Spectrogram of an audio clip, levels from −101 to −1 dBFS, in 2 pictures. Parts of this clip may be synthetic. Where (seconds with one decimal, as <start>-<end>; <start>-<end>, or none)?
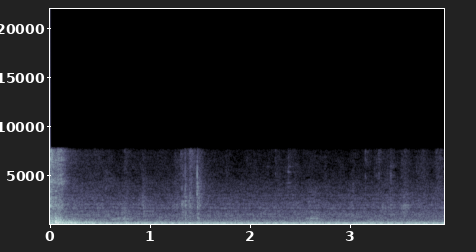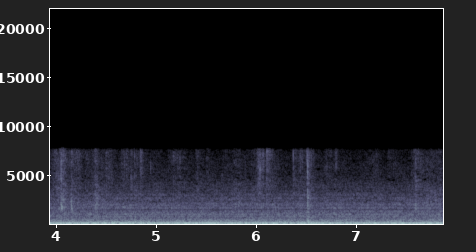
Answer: none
